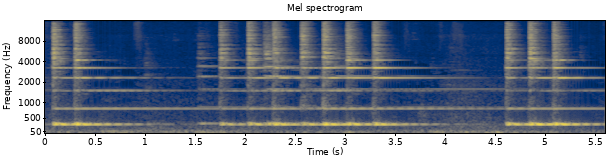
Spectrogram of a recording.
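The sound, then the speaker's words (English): A single traditional cowbell worn by a Swiss cow clanks in irregular bursts, with sharp metallic strikes over a sustained ringing tone, pausing briefly between clusters of swinging clangs as the cow moves. “This is a single Swiss cow wearing a traditional bell.”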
